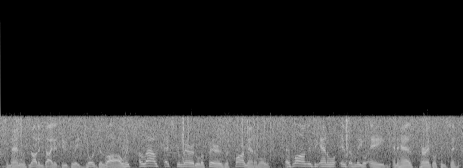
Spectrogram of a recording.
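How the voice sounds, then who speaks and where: A man's voice: a little high, lively intonation, brisk, hardly any pauses. A man reading satirical scripted news as a mock radio anchor. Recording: hissy, muffled shortwave radio recording.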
